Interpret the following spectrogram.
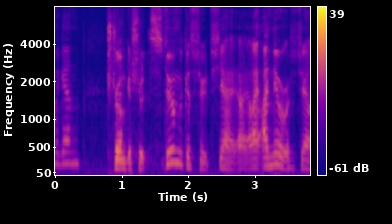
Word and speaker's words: Sturmgeschütz: Sturmgeschütz.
